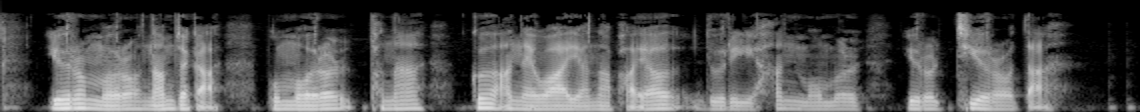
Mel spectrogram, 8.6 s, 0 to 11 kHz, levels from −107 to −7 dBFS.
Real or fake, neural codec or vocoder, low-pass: real; none; 7.2 kHz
